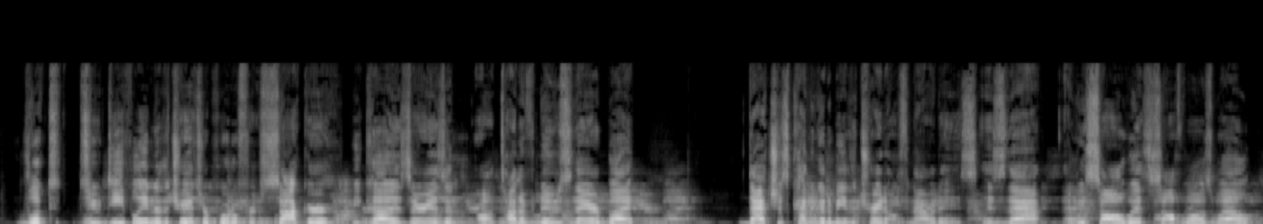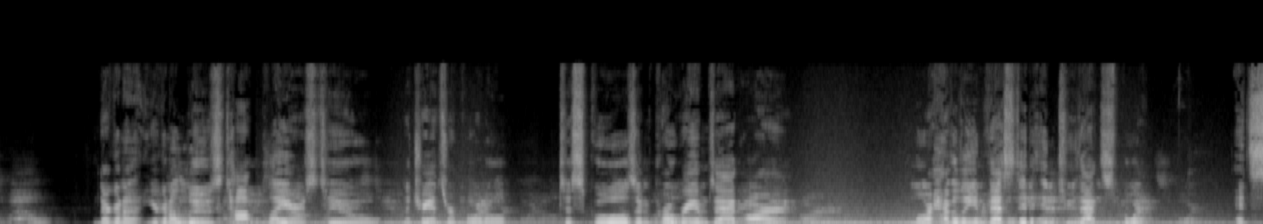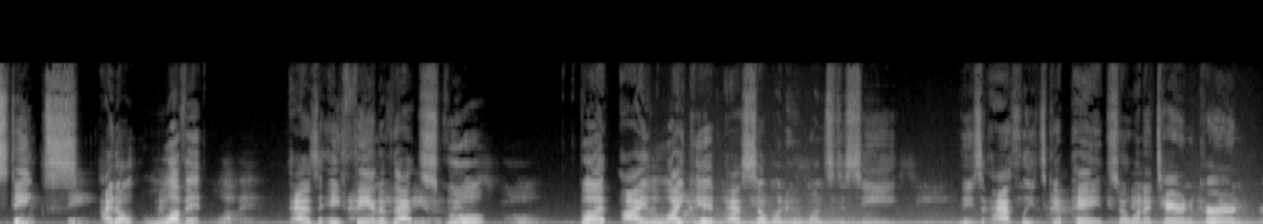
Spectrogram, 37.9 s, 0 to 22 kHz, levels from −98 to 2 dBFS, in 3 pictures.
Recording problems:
echo of what is said; noticeable; throughout; 530 ms later, 15 dB below the speech
wind noise on the microphone; occasional gusts; from 15 s on; 20 dB below the speech

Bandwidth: 15.5 kHz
